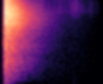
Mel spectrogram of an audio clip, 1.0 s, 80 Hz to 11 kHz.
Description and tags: Sound of a toy gun;
Microphone: Huawei Honour U8860 (Smartphone);
Recorder-App: miidio Recorder;
File-Size: 28.5 KB;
